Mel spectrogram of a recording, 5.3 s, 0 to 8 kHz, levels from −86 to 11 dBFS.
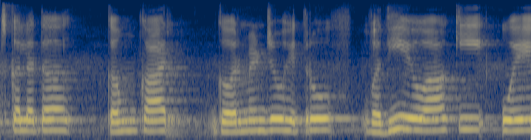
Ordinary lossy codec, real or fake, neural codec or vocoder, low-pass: none; real; none; 7.2 kHz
